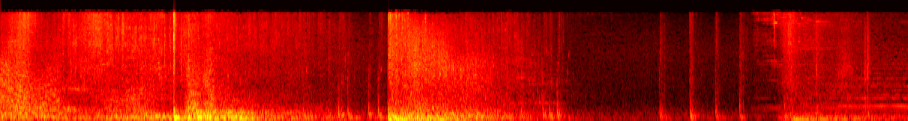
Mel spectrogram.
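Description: An Incendio fire spell cast in Hogwarts Legacy erupts in loud roaring bursts of flame, one after another, broken by sharp clicks and impacts before a final whoosh flares up.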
